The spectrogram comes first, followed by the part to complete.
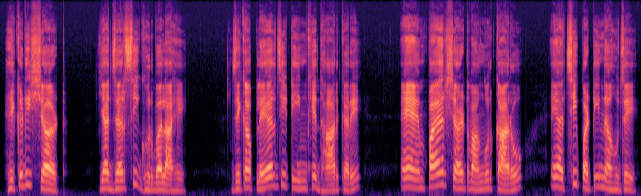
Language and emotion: Sindhi, neutral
